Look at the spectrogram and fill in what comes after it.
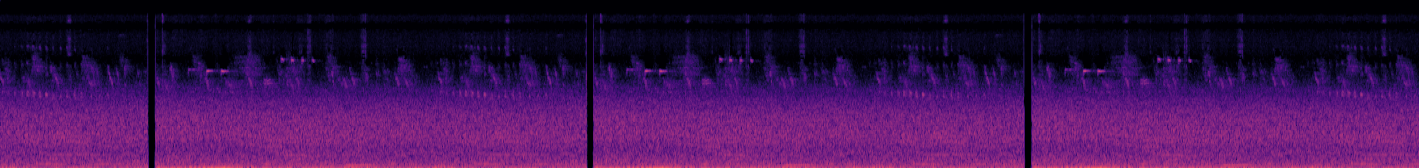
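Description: Small birds chirping over a steady low background rumble. The same stretch of sound repeats about every nine seconds, with three brief cuts to silence where it loops.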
